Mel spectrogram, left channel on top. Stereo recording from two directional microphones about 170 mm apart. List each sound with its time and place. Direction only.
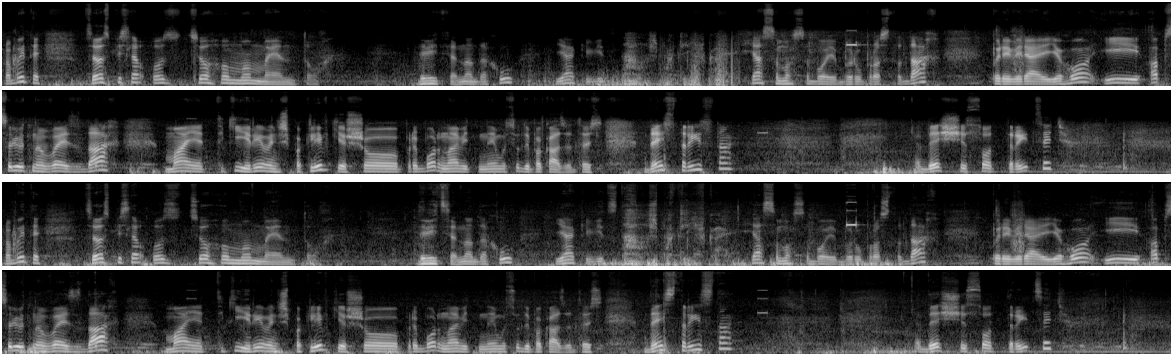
0.0 s speech: 10° right (ahead or behind)
4.2 s speech: 20° right (ahead or behind)
7.4 s speech: 10° right (ahead or behind)
17.6 s speech: 15° right (ahead or behind)
20.8 s speech: 5° right (ahead or behind)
